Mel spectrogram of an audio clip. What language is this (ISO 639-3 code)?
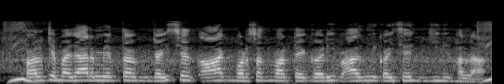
bho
